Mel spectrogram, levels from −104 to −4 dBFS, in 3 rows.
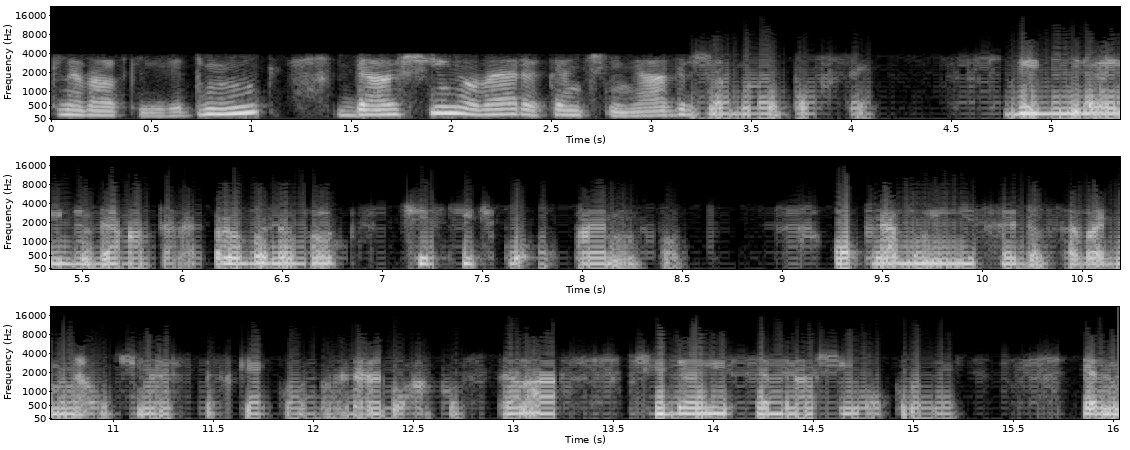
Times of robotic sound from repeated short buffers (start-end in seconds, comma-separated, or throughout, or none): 3.21-16.03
